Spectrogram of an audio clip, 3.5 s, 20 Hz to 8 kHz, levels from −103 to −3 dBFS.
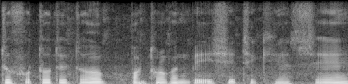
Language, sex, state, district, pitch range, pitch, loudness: Nagamese, male, Nagaland, Dimapur, 90-110 Hz, 100 Hz, -21 LUFS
